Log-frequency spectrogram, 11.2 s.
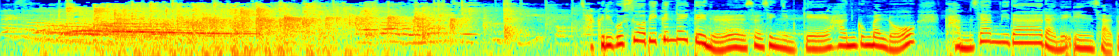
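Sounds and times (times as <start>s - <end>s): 
students clapping loudly: 0.3s - 5.9s
speech: 6.0s - 11.1s.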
